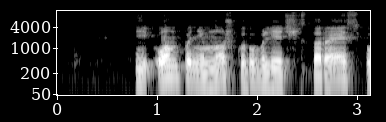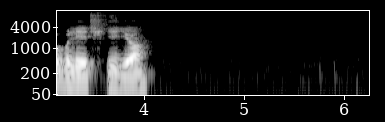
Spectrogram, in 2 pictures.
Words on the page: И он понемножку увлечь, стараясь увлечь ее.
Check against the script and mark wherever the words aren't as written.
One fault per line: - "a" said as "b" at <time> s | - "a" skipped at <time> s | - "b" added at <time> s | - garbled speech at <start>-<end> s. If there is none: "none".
none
